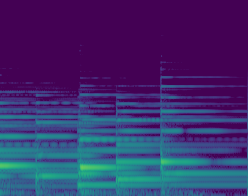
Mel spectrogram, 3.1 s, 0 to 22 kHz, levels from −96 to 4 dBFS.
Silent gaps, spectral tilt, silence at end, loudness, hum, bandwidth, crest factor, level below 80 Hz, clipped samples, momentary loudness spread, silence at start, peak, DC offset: none; -8.5 dB/octave; 0 s; -32 LUFS; none; 4.6 kHz; 16 dB; -62 dBFS; under 0.1%; 19 LU; 0 s; -16 dBFS; under 0.1%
